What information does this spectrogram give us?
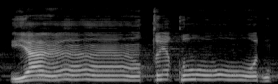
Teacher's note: وہاں ناک میں آواز کو چھپا کر پڑھیں گے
